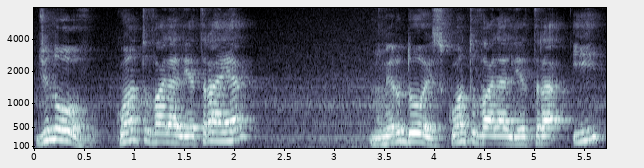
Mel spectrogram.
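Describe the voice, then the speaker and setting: A man's voice: sits high, measured pace, darkish tone. A man teaching a recorded lesson, explaining step by step and checking in with tag questions as he repeats the key points. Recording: echoey room, faint background noise.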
